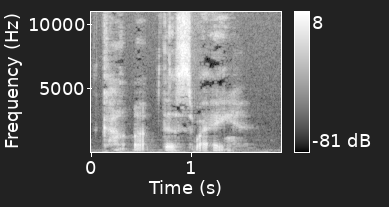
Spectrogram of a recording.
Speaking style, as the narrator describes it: he says, his voice slow and rough

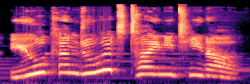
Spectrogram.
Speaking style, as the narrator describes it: cried Madame Fairy

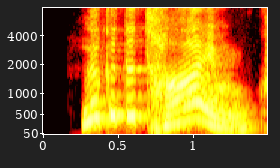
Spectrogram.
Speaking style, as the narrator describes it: cried Fishgoppel

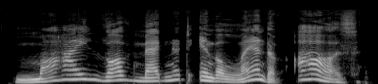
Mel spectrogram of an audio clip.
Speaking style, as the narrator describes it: exclaimed Concho

